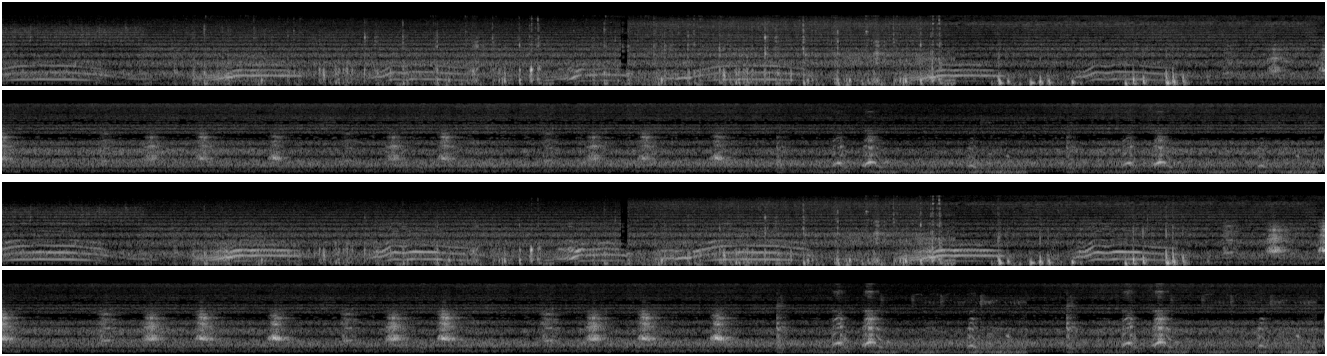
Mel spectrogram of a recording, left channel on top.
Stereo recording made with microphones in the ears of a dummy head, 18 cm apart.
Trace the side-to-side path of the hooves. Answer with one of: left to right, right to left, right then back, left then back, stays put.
left to right.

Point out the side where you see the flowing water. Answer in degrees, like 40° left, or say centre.
10° left.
